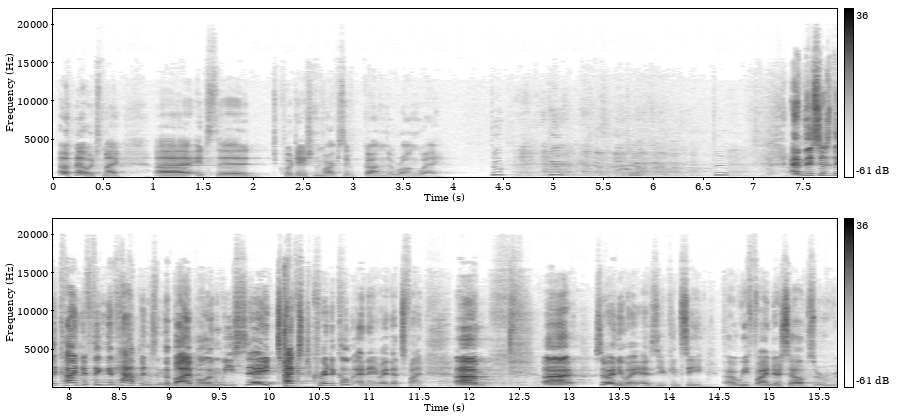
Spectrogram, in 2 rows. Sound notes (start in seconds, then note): 4.6 audience laughing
